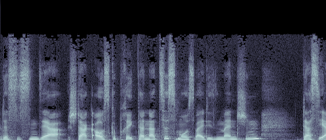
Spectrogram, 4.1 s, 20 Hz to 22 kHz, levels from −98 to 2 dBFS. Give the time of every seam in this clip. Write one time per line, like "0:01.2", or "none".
0:02.4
